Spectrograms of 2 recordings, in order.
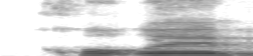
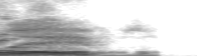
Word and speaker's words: Horeb: Horeb is another word for Mount Sinai. So that What was is it? How do you say? Horeb.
